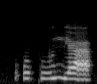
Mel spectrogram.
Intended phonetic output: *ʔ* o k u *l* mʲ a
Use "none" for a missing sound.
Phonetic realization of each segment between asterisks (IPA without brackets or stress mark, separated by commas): ʔ, l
